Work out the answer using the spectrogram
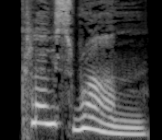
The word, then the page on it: close run: British English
